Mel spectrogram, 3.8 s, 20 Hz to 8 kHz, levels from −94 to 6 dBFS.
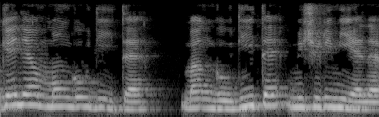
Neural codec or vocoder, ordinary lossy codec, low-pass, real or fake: none; Opus, 64 kbps; 7.2 kHz; real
